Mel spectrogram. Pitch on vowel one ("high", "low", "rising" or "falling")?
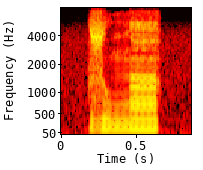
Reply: low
